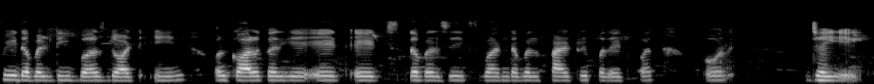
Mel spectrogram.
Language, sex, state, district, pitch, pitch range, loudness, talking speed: Hindi, female, Maharashtra, Nagpur, 190 Hz, 185-195 Hz, -22 LUFS, 145 wpm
